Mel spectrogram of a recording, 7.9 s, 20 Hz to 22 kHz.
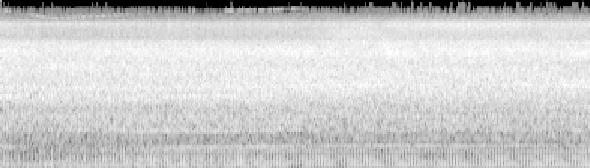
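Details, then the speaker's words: Auction-bought small generator running loud and even at steady speed with a bright exhaust rasp and no dropouts, a slight fuel weep from the fuel bowl, slightly stuttery at wide open with choke off; normal running. "well that ain't bad for H 20 bucks is it wow that sounds awesome tiny little bit of a fuel wheep out of the fuel bowl"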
